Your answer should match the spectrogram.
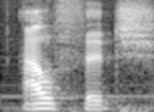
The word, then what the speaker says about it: Alphege: Alphage. – Alphage. – A-L-P-H-E-G-E.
